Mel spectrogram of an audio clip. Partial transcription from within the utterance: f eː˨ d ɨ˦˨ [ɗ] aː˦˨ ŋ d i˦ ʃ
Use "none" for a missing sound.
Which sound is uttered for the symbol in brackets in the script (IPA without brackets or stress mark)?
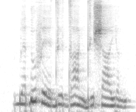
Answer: d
